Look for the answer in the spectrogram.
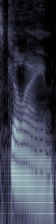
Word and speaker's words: Ghislaine: It's all because him and Ghislaine, is that how you pronounce her name? – I think it's Ghislaine.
